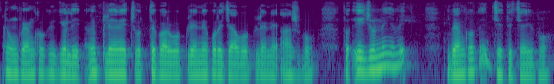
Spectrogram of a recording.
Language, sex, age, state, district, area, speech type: Bengali, male, 30-45, West Bengal, Jalpaiguri, rural, spontaneous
